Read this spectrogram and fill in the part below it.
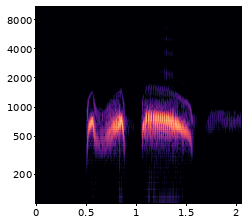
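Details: Spotted dove giving a cooing phrase to prompt a decoy dove to respond: a short swelling double coo, then a long vibrating coo that fades downward, with a faint soft tail note after.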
